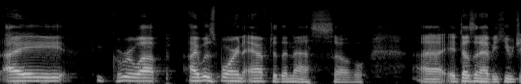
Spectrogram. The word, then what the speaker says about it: NES: And with the description, Nintendo themselves say that it's pronounced NESS, NES.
